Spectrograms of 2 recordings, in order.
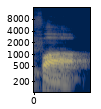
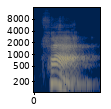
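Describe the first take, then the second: First: The sound is heavy and full. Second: The sound is light and thin. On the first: The speaker calls it wrong. "Don't say" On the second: The speaker calls it right.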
